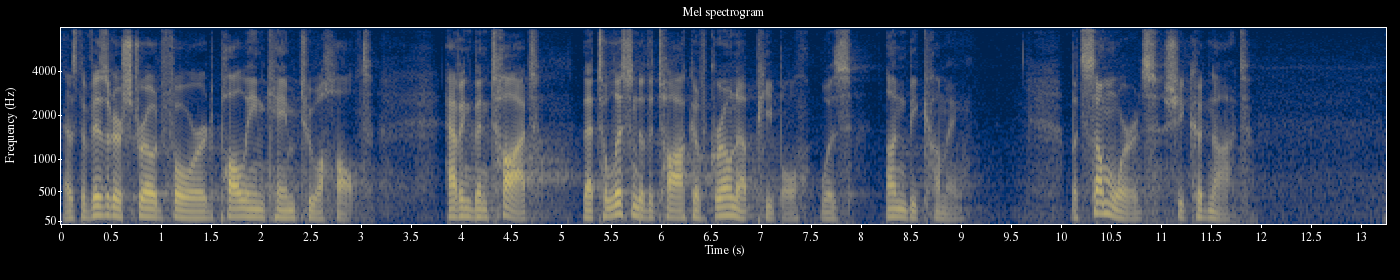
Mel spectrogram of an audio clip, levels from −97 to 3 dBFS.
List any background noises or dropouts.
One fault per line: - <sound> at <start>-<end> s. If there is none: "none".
none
